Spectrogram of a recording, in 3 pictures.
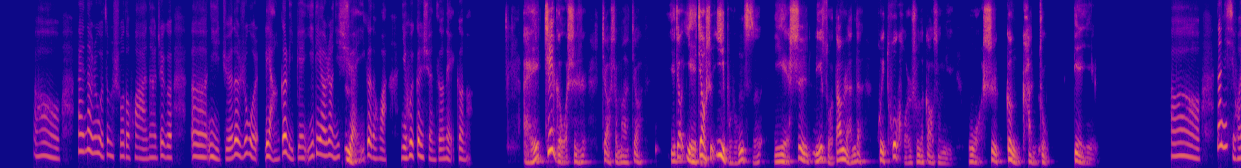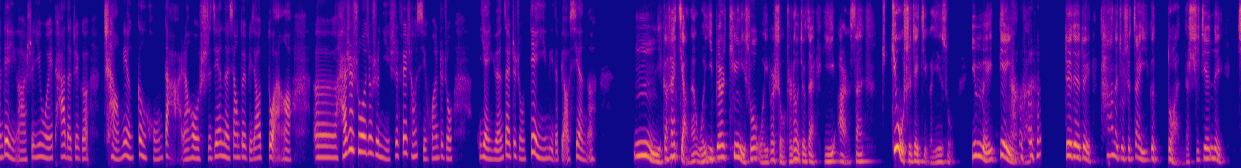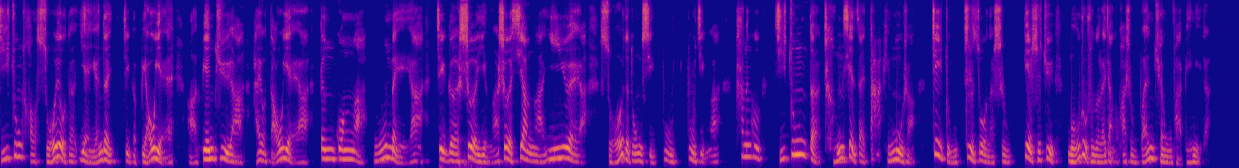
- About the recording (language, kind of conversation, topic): Chinese, podcast, 你觉得追剧和看电影哪个更上瘾？
- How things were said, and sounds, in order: lip smack; laughing while speaking: "刚才讲的"; laugh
